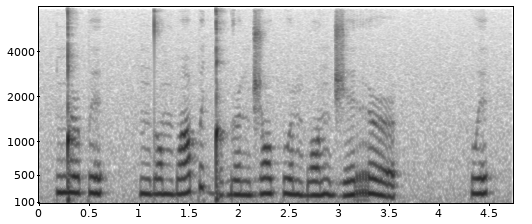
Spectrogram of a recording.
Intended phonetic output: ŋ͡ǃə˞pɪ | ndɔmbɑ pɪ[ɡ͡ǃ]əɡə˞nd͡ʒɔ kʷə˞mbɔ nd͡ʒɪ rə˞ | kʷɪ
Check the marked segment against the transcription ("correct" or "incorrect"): correct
